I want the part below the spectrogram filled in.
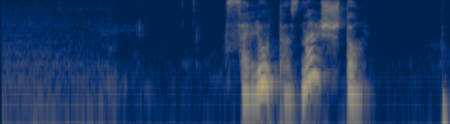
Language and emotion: Russian, positive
